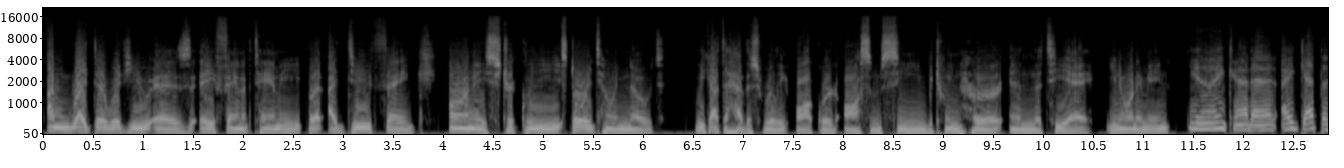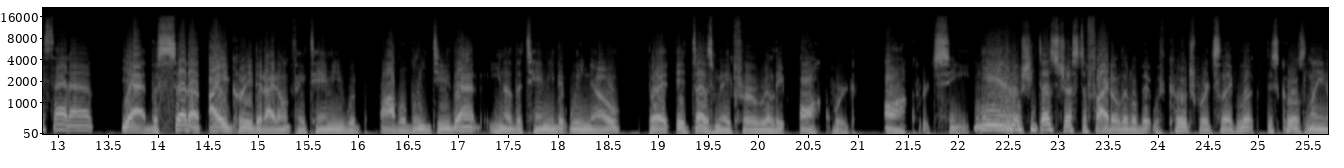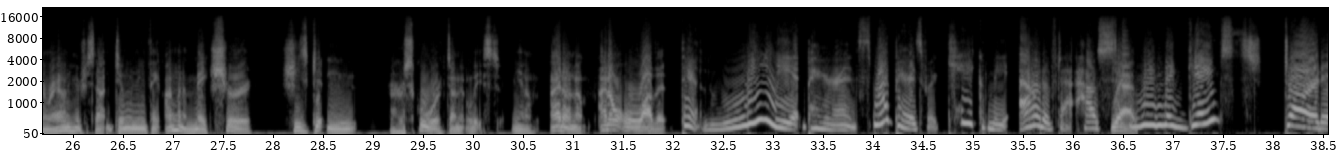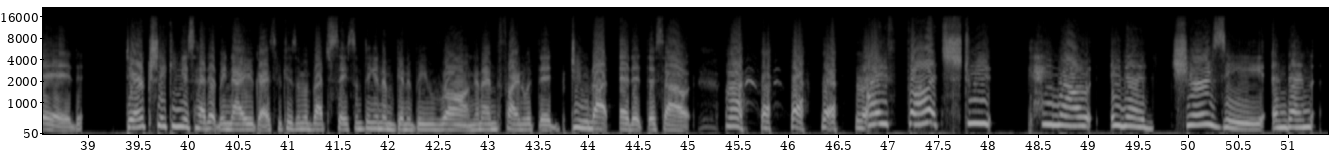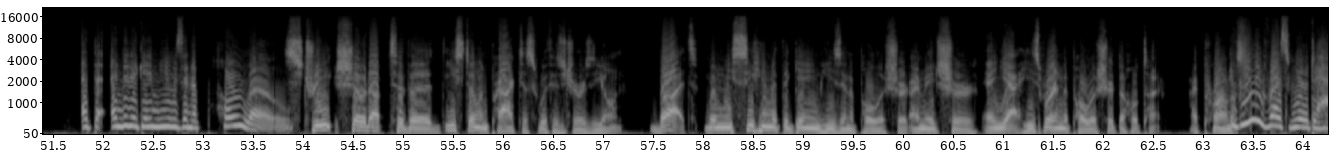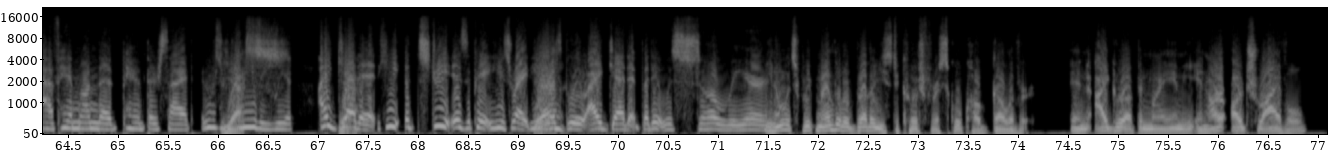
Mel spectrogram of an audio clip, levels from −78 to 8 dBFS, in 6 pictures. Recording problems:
distortion; heavy; 20% of the sound clipped

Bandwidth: 16 kHz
